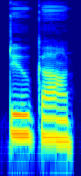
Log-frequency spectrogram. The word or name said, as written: dugong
